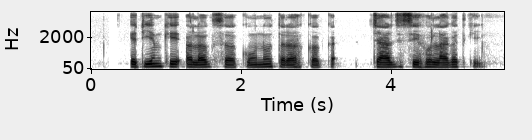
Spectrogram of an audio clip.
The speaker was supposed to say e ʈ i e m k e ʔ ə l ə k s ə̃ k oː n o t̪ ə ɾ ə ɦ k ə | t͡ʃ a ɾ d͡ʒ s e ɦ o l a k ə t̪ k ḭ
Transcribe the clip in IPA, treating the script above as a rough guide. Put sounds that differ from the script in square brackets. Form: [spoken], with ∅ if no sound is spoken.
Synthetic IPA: e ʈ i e m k e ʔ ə l ə [ɡ] s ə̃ k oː n o t̪ ə ɾ ə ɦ k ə | t͡ʃ a ɾ d͡ʒ s e ɦ o l a [ɡ] ə t̪ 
